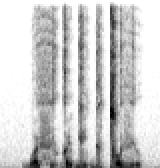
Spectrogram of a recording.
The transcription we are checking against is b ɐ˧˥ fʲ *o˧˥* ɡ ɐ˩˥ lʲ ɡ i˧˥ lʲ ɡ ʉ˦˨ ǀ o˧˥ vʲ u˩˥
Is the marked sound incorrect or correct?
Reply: incorrect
